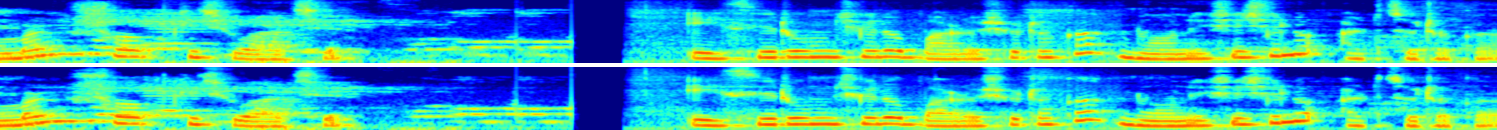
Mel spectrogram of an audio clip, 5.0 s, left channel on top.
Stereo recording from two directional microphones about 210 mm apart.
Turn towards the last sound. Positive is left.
turn(degrees=-20)  # may be behind; listen again after turning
